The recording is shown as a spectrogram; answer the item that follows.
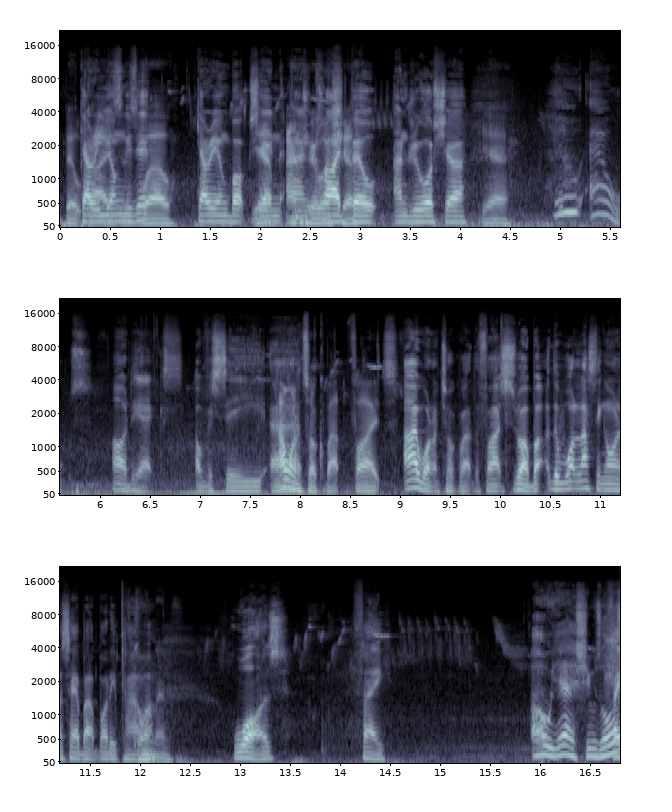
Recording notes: FRR enjoys its first recording outside with the birds.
